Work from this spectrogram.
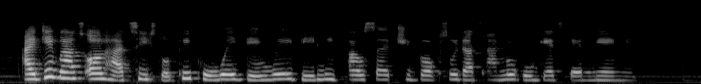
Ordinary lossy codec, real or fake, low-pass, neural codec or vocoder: none; fake; 7.2 kHz; codec, 16 kHz, 2 kbps, X-Codec, HuBERT features, trained on balanced general audio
